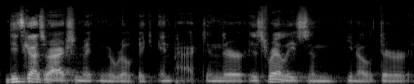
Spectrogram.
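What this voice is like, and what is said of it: Speaks with a non-native accent. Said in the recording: “It's my accent”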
